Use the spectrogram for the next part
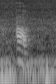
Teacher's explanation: alif itu makhrajnya atau tempat keluarnya itu ada di tenggorokan bagian pangkal.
